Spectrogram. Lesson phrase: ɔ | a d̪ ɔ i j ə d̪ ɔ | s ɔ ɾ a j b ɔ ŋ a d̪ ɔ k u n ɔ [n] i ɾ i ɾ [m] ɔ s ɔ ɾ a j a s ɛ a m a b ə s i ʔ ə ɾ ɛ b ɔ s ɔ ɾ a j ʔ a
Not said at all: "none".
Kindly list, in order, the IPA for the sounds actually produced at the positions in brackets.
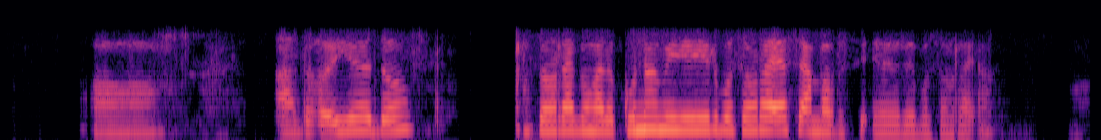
m, b

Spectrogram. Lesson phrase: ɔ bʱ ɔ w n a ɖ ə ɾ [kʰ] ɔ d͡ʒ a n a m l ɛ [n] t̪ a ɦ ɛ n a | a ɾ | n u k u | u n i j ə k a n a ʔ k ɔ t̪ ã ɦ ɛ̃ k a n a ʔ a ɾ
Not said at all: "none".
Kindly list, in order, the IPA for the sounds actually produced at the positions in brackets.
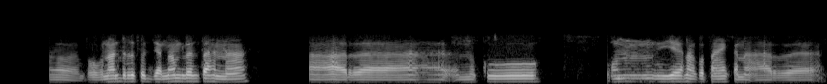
k, n

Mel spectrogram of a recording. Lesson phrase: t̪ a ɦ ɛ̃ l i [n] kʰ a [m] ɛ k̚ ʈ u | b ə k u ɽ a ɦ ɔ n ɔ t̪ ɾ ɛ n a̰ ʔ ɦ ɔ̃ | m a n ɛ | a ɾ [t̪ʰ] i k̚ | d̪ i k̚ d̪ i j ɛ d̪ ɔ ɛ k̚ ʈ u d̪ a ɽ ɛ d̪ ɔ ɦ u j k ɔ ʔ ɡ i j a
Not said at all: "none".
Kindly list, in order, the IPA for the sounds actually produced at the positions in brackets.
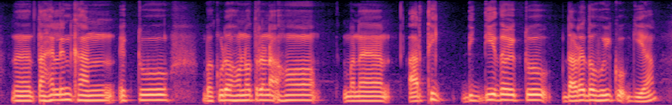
n, n, t̪ʰ

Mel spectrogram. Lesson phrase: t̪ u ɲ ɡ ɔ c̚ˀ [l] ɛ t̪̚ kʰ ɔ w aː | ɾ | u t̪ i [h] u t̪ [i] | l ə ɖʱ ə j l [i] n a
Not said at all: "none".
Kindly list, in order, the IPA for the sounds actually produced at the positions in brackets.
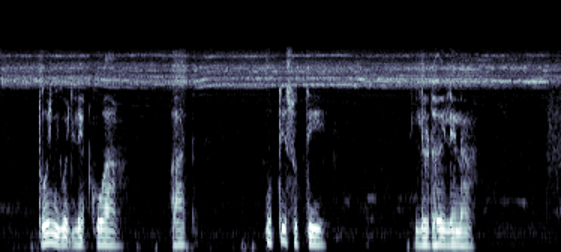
l, s, i, ɛ

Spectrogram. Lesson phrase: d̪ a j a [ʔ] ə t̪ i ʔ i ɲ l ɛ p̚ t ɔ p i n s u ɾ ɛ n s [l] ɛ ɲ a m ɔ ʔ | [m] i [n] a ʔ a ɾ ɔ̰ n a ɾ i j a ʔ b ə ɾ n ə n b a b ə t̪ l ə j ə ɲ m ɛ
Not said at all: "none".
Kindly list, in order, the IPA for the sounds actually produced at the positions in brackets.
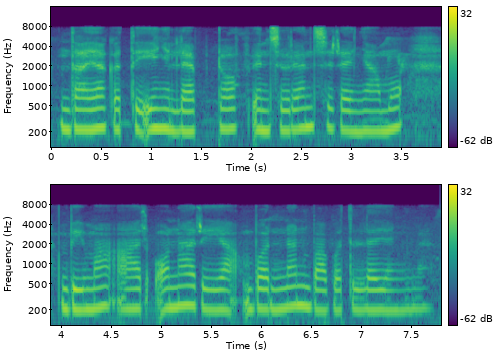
k, ɾ, b, m

